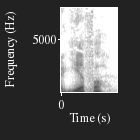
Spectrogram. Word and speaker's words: Jever: Uh, Jever, or anybody want to pronounce it in a better way? Jefer. Jefer. Sounds like a curse. V, v is an F yeah, in German.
